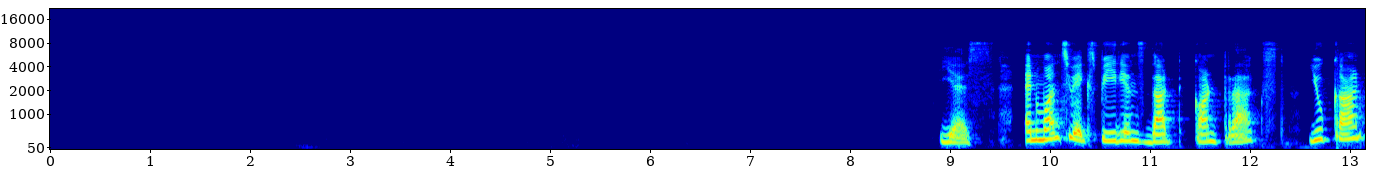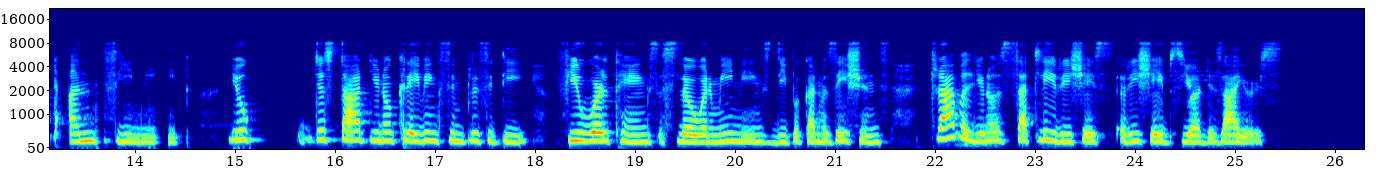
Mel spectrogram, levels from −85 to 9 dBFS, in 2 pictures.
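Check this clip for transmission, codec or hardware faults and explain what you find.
Several network-timing faults appear from about the middle of this speech onward, all typical of a call path whose content stops near 8 kHz, which fits a call codec such as Opus.

Repeated stalls (stutter), 12.81–14.35 s, right after "experience that contrast you": packets arrived late and the jitter buffer kept emptying. About 20 brief holds, the longest 148 ms, fill roughly 29% of the span, so the speech drags and stutters. A shorter burst of six tiny holds, none over 12 ms, follows at 14.99–15.25 s.

Call audio freeze, 15.27–15.63 s: the sound stops for about 0.35 s, mostly silence, then resumes where it left off. It was likely caused by packets held up in transit, leaving the buffer empty.

Jitter buffer slow-down, 16.81–18.71 s, between "just start you know" and "things slower": the receiver repeated pitch periods to rebuild its reserve. 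The speech plays at about 90% speed with the same pitch, drawn out by roughly 0.19 s.

Jitter buffer speed-up, 20.29–21.42 s, after "things slower", and again 21.85–26.26 s: the buffer held too much audio, so short pitch-period pieces were cut out. The speech runs about 8% fast at the same pitch and sounds hurried.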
